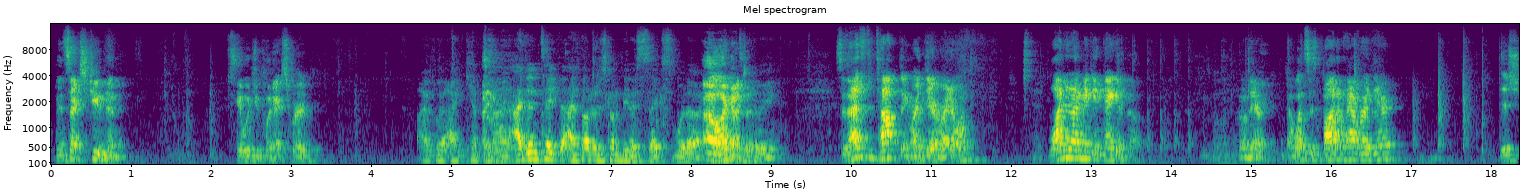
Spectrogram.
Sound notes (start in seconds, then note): 4.9 voiceover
